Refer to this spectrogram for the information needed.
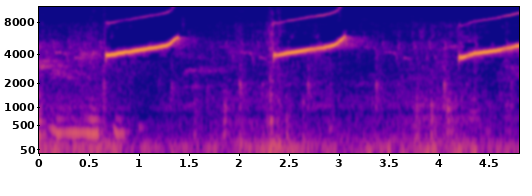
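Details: Female oriental magpie-robin whistling to rouse males: three long, clear, upward-sliding whistles, each under a second, repeated roughly every 1.8 seconds with quiet gaps and faint low chatter before the first.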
